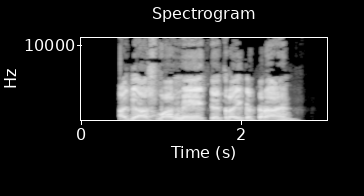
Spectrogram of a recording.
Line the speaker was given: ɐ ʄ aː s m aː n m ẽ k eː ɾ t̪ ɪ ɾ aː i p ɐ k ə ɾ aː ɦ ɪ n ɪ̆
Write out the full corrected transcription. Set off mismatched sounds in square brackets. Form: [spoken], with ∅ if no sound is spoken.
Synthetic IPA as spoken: ɐ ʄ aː s m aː n m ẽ k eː [∅] t̪ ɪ ɾ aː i [k] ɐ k ə ɾ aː ɦ ɪ n ɪ̆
